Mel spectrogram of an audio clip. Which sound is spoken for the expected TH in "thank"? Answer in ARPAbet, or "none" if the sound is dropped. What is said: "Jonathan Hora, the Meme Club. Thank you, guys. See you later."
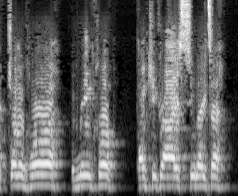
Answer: TH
